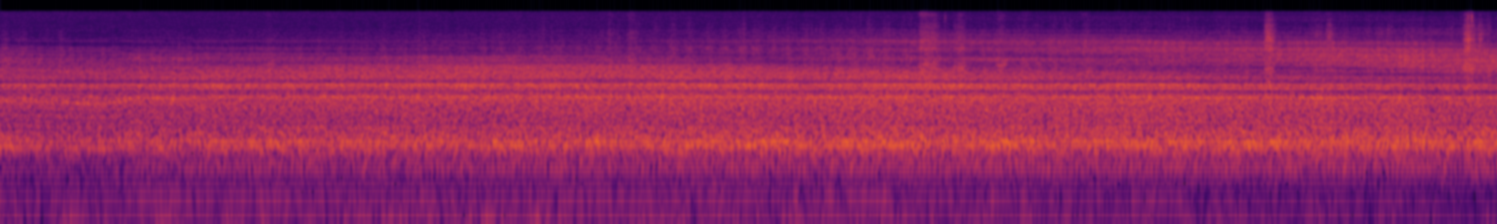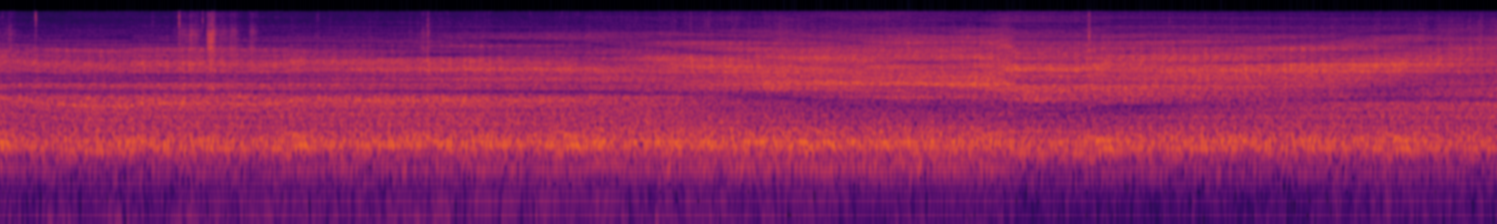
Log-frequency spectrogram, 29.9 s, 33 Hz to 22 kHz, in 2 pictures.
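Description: Reely electronic sound module in a 1:12 scale RC M983 HEMTT 8x8 truck playing a simulated heavy truck diesel engine, running steadily through its small speaker. In the last third a higher whine dips in pitch and climbs again.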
